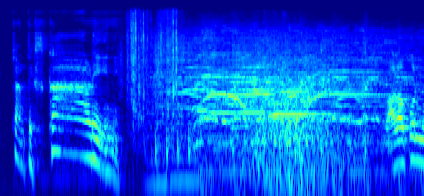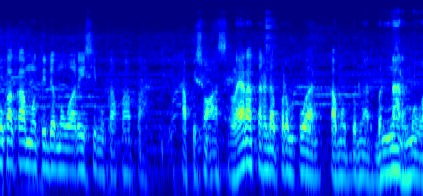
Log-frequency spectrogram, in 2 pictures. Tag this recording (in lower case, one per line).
music
speech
